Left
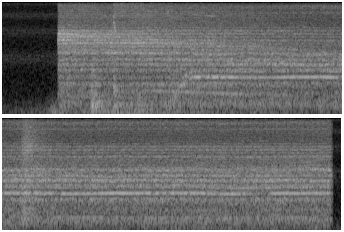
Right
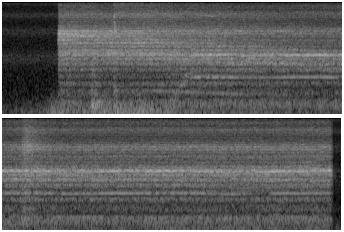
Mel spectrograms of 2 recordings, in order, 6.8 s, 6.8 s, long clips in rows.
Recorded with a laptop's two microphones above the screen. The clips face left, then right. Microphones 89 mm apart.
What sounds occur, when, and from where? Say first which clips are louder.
0.6 s sawing: left 6 dB; 80° left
